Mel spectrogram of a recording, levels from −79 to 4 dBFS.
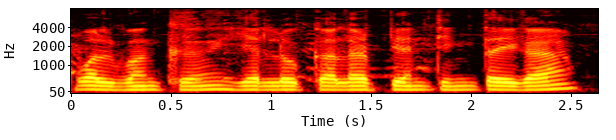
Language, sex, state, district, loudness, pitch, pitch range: Wancho, male, Arunachal Pradesh, Longding, -17 LUFS, 130 Hz, 130-135 Hz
